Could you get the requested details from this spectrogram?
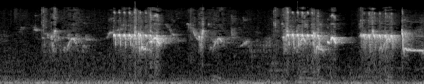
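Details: Lure sound of a bar-winged prinia meant to gather birds: scattered thin chirps, then three loud buzzy pulsed trills of about half a second each, separated by brief downslurred whistles.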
